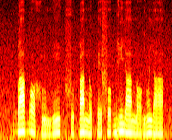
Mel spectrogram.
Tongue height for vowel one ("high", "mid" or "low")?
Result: low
